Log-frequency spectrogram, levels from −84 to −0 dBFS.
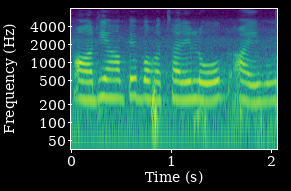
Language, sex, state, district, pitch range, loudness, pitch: Hindi, female, Punjab, Pathankot, 235-255 Hz, -14 LUFS, 245 Hz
